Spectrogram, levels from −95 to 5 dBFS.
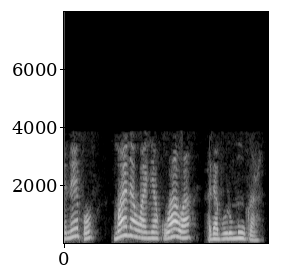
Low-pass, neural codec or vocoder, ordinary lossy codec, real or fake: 7.2 kHz; none; AAC, 16 kbps; real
